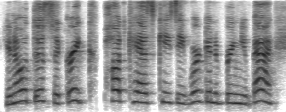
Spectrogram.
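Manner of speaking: high, bright promising host voice; mock podcast host. Podcast host promising a guest's return, mock cheerful.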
